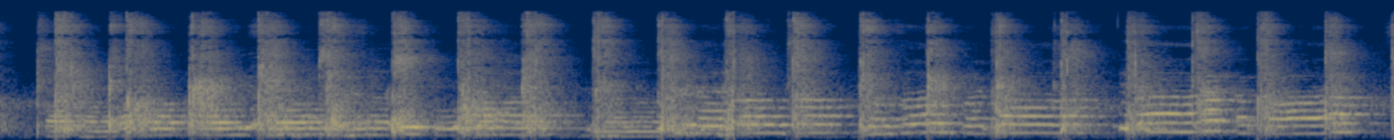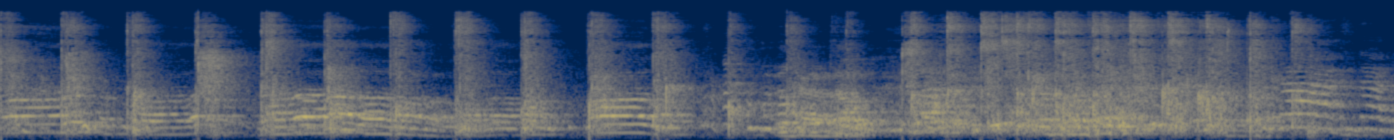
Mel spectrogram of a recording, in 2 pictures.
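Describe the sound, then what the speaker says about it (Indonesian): A group of children in a classroom counseling session claps hands in a lively rhythmic pattern of quick repeated bursts mixed with singing voices, growing denser and more scattered toward the end. "Kita tepuk tangan ya"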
